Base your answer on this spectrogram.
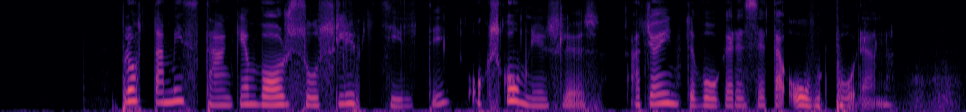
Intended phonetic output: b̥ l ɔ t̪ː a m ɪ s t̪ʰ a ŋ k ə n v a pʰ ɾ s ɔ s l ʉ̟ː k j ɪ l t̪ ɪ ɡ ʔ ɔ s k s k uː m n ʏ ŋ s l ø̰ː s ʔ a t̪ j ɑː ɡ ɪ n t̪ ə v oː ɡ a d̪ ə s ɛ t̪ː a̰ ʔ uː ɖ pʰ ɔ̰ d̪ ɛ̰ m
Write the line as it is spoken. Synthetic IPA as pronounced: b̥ l ɔ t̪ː a m ɪ s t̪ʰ a ŋ k ə n v a ɾ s ɔ s l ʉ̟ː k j ɪ l t̪ ɪ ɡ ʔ ɔ k s k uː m n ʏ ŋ s l ø̰ː s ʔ a t̪ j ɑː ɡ ɪ n t̪ ə v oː ɡ a d̪ ə s ɛ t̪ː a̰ ʔ uː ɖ pʰ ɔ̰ d̪ ɛ̰ n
